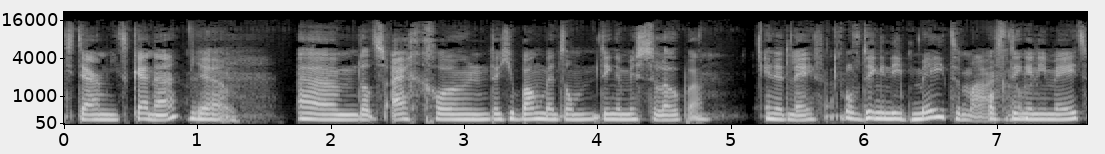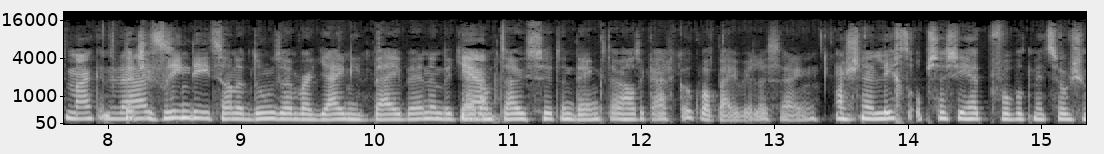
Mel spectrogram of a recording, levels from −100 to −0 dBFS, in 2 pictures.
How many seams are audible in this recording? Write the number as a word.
one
